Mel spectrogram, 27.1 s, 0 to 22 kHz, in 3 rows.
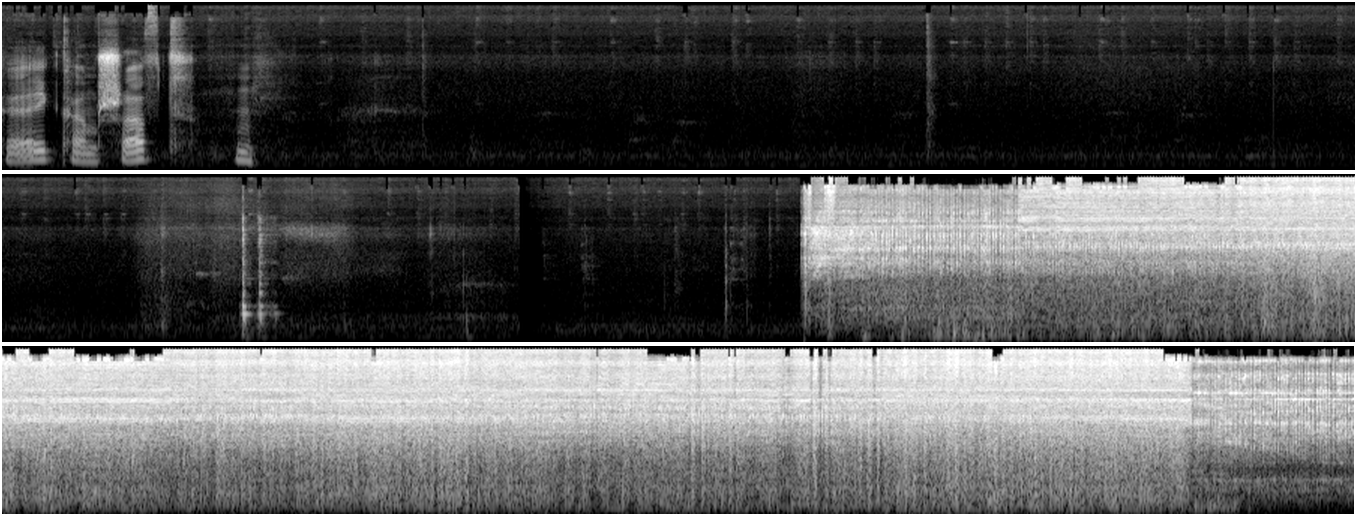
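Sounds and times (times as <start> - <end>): power tool running: 14.4 - 27.0.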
